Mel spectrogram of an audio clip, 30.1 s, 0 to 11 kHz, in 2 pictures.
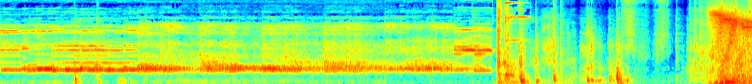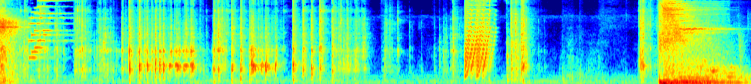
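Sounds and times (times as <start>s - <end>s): small clicks and clatter: 16.5s - 24.3s.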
